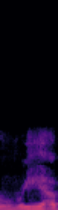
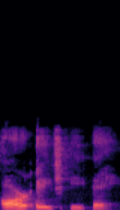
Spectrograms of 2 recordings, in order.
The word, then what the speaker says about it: Rhea: of which is the Raia bird. Am I pronouncing it right? I don't know. It's Rhea.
